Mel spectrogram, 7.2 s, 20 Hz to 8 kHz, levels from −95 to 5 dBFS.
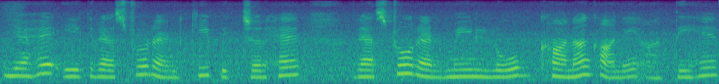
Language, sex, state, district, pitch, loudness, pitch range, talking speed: Hindi, female, Punjab, Fazilka, 205 Hz, -18 LUFS, 195-240 Hz, 110 wpm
